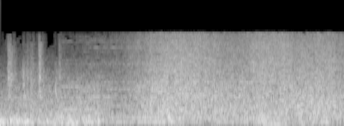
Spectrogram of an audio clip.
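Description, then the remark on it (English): Loud surf roars continuously as ocean waves crash and wash against the Great Barrier Reef off Australia, with a sharp burst of spray at the start and a steady rushing wash throughout, no voices present. “It's Australia's first line of defense against the rages of the ocean, protecting not just the reef, but an entire continent.”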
